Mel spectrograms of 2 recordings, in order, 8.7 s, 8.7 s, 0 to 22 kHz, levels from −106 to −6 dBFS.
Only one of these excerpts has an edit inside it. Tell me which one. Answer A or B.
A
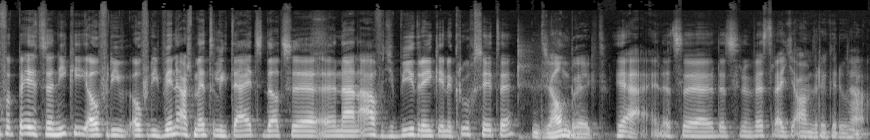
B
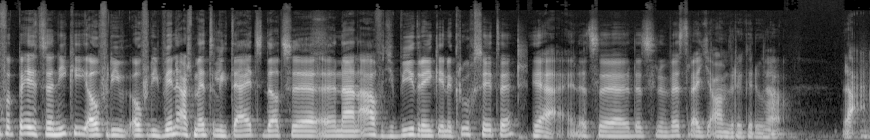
B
